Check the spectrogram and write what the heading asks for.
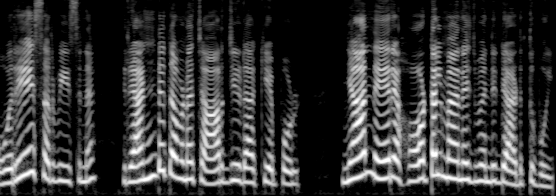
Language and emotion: Malayalam, angry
